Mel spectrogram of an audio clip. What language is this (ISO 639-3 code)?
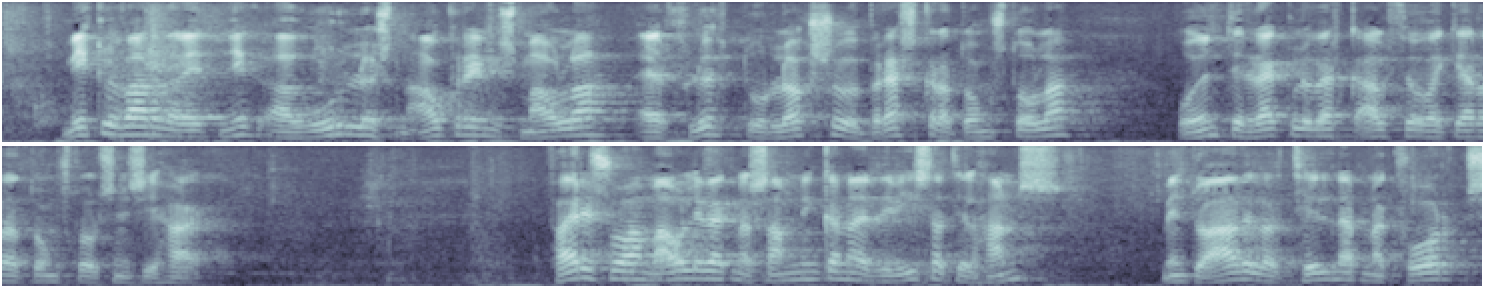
isl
